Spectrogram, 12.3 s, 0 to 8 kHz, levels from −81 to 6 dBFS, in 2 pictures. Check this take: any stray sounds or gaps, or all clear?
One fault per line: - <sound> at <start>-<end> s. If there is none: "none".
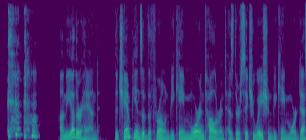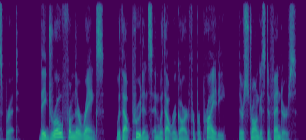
- cough at 0.1-0.8 s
